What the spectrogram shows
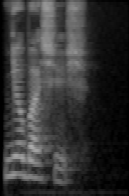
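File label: "ньӧбасьысь", Komi, female; audio dict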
